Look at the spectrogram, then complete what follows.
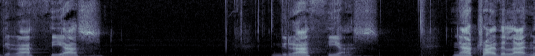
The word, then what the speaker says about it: gracias: There's a key difference in how gracias is pronounced in European Spanish versus Latin American Spanish.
